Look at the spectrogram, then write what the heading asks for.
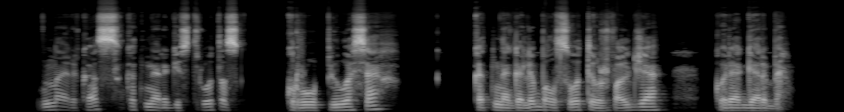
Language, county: Lithuanian, Marijampolė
